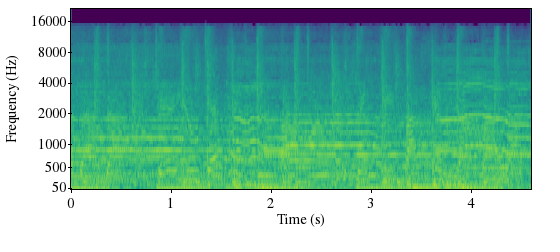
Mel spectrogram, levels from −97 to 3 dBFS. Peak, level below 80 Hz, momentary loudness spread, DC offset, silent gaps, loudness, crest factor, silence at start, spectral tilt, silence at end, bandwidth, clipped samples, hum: 0 dBFS; -20 dBFS; 2 LU; under 0.1%; none; -14 LUFS; 14 dB; 0 s; -4.5 dB/octave; 0 s; 15.5 kHz; under 0.1%; none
